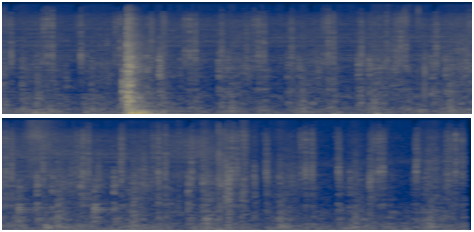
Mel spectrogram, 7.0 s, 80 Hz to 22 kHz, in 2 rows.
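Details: Nissan Primera P11, knock over bumps at low speed while body rocked: one sharp dull clunk then quiet; stabilizer link had unscrewed after a leaking steering rack soaked it in oil, cleaned and tightened, fixed.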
